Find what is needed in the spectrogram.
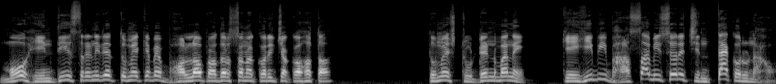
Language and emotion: Odia, disgusted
